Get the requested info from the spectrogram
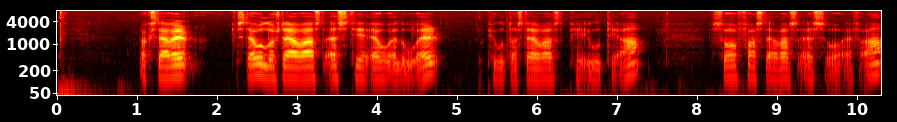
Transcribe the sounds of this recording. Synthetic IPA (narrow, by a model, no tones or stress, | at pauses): b̥ɑkst̪eːʋəɹ | st̪ɛʊlʊʃt̪eːʋɑst̪ʰɛ̰st̪ʰeːʔɛlṵːʔæɹ | pʰɛuːt̪ɑst̪eːʋɑst̪pʰḛːʔuːt̪ʰḛːʔɑː | soːfɑst̪eːʋɑsɛ̰so̰ːʔɛ̰fɑ̰ː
